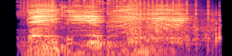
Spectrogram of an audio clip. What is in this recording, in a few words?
robot arthopoid greetings; Stellaris; synthetic dawn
